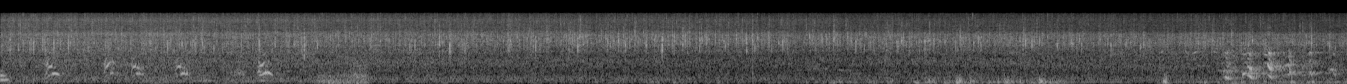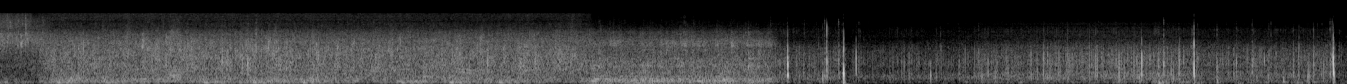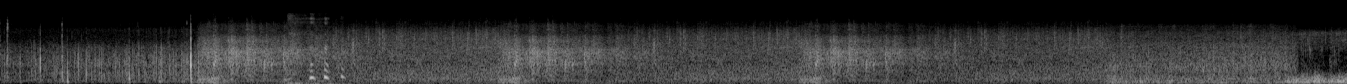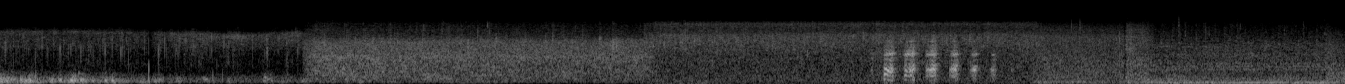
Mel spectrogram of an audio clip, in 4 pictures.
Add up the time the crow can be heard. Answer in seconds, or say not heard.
not heard.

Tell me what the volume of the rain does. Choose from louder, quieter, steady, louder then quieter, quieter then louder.
quieter.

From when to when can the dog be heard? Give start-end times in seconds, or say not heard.
0.1-3.7.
